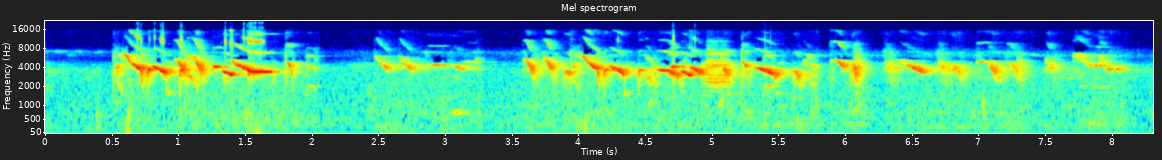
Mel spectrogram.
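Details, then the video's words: Forest recording of a wild white-rumped shama near a trapping tree, delivering a long, continuous, varied song of bright whistles, trills and rapid chattering phrases with brief pauses between bursts. "Suara Mp3 puling//Tajaling//tanau"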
